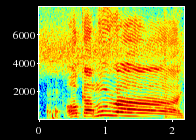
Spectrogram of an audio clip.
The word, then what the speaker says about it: Okamura: How do you pronounce his name? I am so sorry, man. Like, I am so bad. Gerald Okamura!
